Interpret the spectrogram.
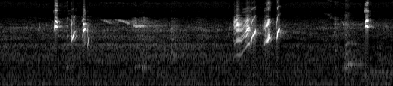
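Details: Twelve-year-old caged European goldfinch of the parva type singing; short clusters of sharp, high twittering notes at about half a second and two and a half seconds, then a single chip, with quiet background hiss.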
